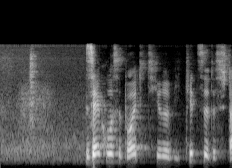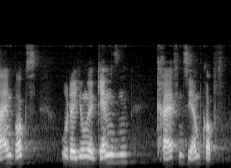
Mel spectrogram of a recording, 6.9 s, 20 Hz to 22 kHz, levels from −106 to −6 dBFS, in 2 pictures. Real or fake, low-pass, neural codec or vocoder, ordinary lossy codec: real; 7.2 kHz; none; none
